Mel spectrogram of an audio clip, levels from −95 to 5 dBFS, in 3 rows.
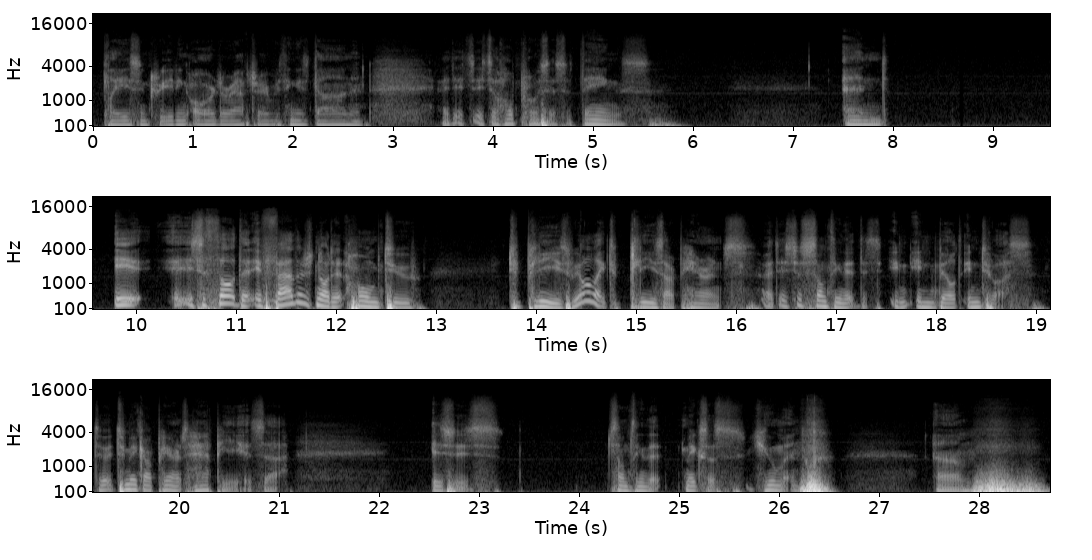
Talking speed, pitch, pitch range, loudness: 135 wpm, 110 Hz, 80-130 Hz, -26 LUFS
